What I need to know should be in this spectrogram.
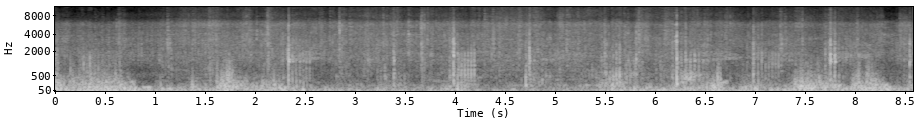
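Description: Ski poles crunch into packed snow.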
